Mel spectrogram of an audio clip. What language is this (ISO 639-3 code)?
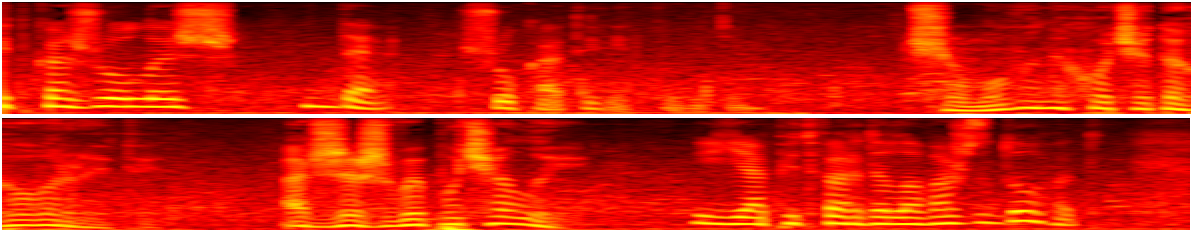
ukr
